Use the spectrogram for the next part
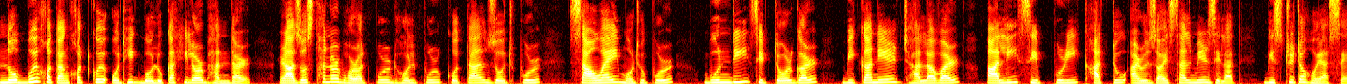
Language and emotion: Assamese, neutral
